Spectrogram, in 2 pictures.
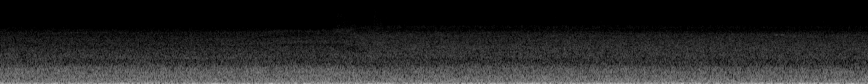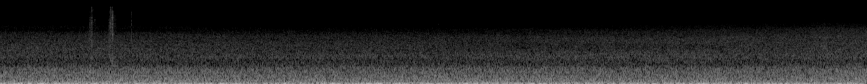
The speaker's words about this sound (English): I'm gonna walk down to the shore. Let's see if we can get some more sound of the waves here for you guys.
